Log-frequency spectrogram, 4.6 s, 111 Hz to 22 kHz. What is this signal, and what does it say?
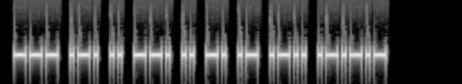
Morse code, heard as a keyed tone, about 32 wpm, 700 Hz. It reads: ORIGINAL.
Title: Sentences from Top 1000 Words - Review Part 6 - 30wpm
